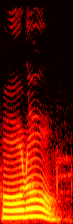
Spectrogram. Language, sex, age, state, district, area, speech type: Hindi, female, 30-45, Uttar Pradesh, Bhadohi, urban, read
